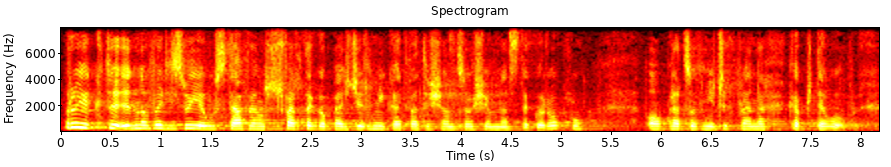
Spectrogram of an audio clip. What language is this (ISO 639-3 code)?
pol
